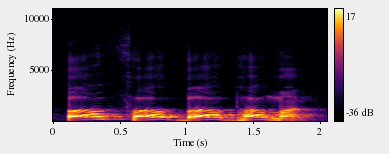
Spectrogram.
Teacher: प वर्ग का जो उच्चारण होगा वो होने वाला है ओठ से, होठ से, इसको बोला जाता है ओष्ठ।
